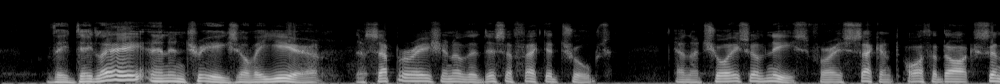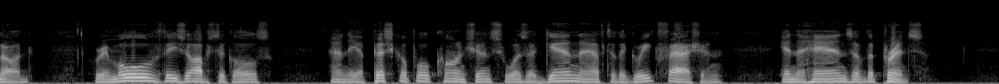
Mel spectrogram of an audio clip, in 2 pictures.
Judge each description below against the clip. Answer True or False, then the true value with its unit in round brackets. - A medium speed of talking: False (125 wpm)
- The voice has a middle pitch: False (125 Hz)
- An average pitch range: True (4.2 semitones)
